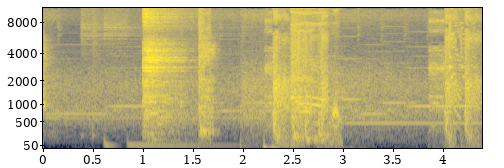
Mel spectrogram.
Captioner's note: video game noises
